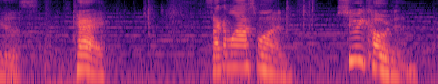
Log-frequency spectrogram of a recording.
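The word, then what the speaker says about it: Suikoden: okay second last one Su Coden not suen Su cenen um I've been growled more than once on the pronunciation of this but I'm going to blame other YouTubers I've watched big Channel YouTubers that keep calling it swen and I have other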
